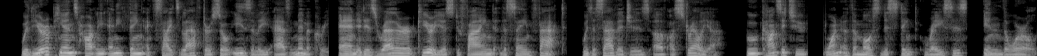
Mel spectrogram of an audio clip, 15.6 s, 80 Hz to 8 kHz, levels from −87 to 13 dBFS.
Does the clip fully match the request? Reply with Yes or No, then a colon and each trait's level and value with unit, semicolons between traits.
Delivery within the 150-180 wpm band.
No: average, 140 wpm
